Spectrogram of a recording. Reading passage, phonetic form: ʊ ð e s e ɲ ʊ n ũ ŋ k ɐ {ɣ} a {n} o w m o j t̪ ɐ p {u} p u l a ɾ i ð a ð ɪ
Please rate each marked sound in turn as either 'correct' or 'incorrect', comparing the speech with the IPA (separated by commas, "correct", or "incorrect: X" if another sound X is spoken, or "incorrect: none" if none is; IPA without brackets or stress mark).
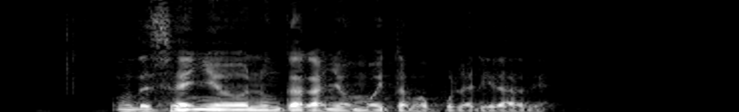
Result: correct, incorrect: ɲ, incorrect: o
